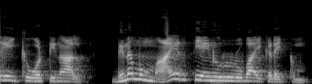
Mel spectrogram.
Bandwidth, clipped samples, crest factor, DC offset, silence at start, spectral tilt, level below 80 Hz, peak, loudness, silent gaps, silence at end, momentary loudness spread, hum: 10.5 kHz; under 0.1%; 18 dB; under 0.1%; 0 s; -7.5 dB/octave; -58 dBFS; -4 dBFS; -21 LUFS; none; 0.05 s; 7 LU; none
